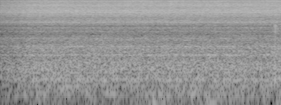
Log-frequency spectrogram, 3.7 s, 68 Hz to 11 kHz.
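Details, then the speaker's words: Late-1970s (77–79) 350 two-bolt-main engine that sat 10 years, engine off, during a leak-down test with transmission fluid added to seal the rings: a steady air hiss as this cylinder holds only 45% (cylinder 2 held 72%), leaking past the piston rings. The owner doubts it was truly rebuilt. "this one's only wanting to hold at 45. so leak Downs tests all over the place uh I don't know how I feel about that"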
